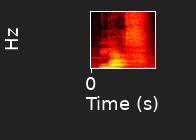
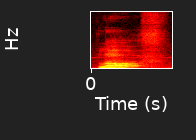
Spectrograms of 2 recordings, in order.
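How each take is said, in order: First: The vowel is a front 'ah' like cat. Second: The vowel is a rounded 'aw' sound. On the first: This is the common standard American form. "In my dialect, that vowel sound is an ah. It's an ah, similar to cat" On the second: This is how some other dialects say it. "in other dialects, that could be an aw"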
